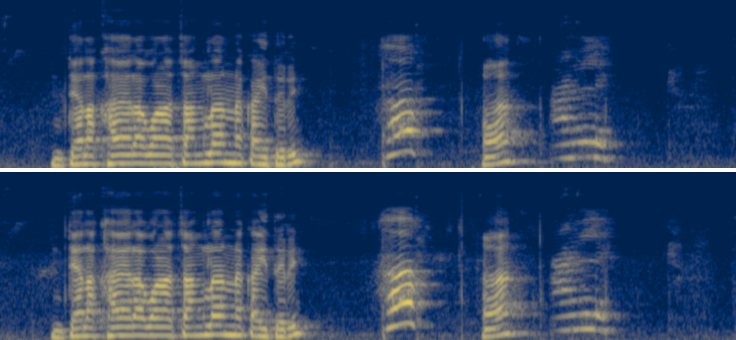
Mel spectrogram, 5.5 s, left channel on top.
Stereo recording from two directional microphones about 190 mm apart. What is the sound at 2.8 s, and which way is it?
Babbling, 40° right (ahead or behind).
